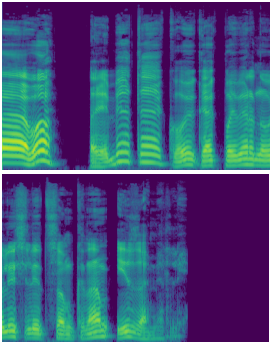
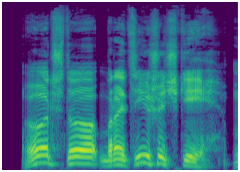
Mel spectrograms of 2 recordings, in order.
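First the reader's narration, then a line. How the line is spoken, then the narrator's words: Cheerful, brisk. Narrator (Russian): бодро начал боцман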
